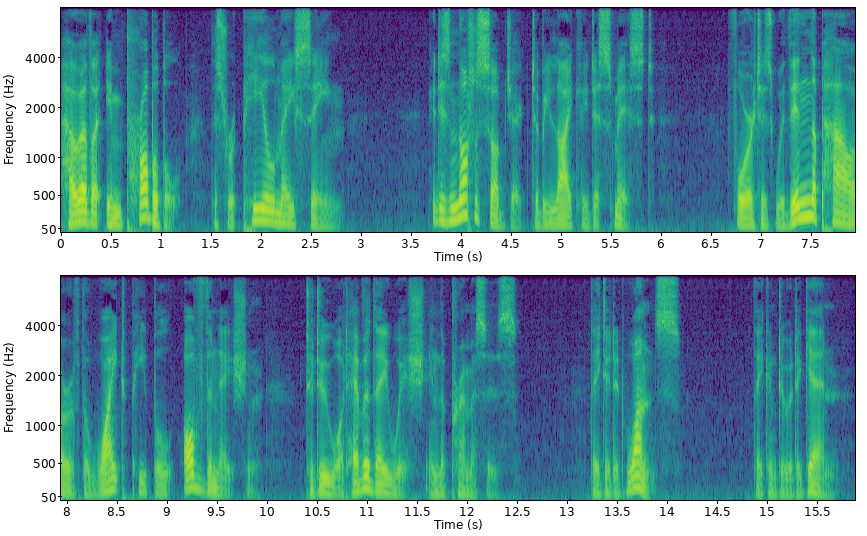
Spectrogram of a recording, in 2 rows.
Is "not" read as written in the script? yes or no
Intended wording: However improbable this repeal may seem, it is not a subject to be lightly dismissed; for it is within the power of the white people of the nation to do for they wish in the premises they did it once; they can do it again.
yes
